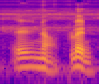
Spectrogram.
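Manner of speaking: ordinary delivery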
